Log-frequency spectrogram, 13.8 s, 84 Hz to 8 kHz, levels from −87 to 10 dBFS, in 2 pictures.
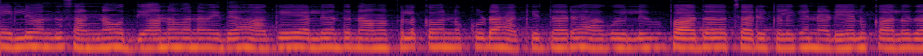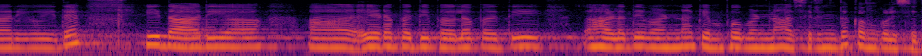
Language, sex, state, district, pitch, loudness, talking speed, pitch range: Kannada, female, Karnataka, Shimoga, 180 Hz, -30 LUFS, 125 wpm, 170-185 Hz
